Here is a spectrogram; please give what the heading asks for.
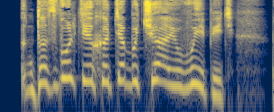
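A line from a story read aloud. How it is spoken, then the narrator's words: Pleading. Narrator (Russian): взмолился оппонент Саратовцева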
